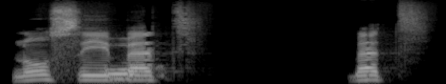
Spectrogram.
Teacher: huruf ta ketika disukunkan sifatnya adalah hamas ya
